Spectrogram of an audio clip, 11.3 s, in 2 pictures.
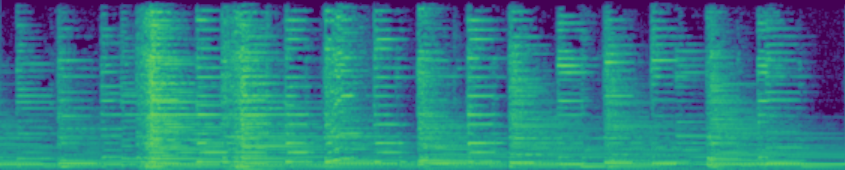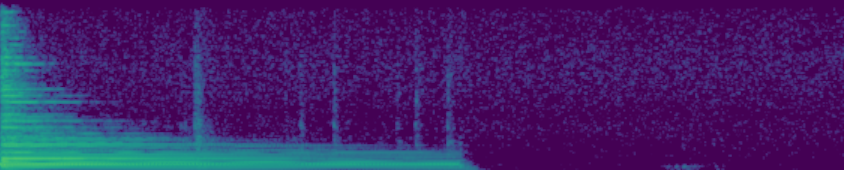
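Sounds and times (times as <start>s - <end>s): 
guitar playing an easy arrangement of a Polish folk song: 0.0s - 8.7s.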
